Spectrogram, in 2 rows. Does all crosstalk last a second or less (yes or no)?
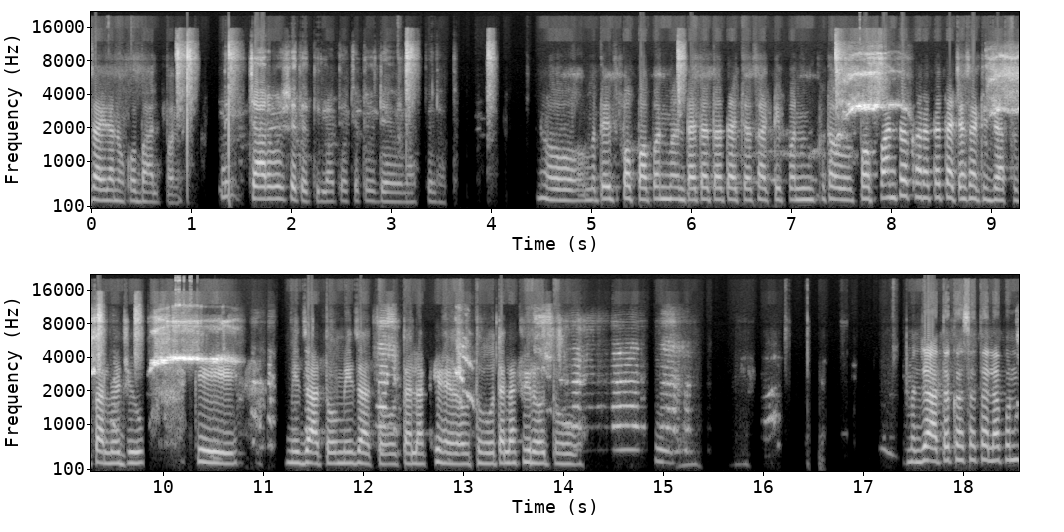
yes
